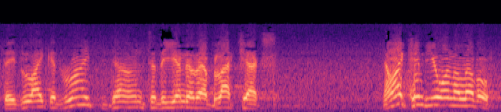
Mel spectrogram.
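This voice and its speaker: An actor playing a tough, jittery gangster with clipped, slangy hoodlum talk, in 1930s radio drama style. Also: male voice, high voice, animated, moderate pace. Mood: insistent. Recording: noisy muffled vintage radio recording.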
